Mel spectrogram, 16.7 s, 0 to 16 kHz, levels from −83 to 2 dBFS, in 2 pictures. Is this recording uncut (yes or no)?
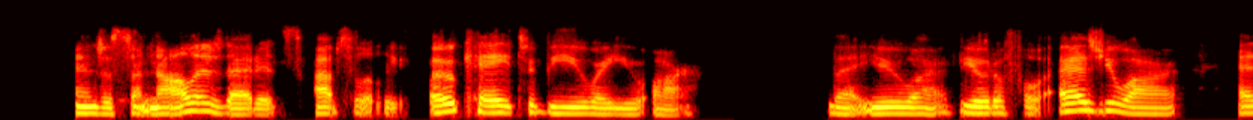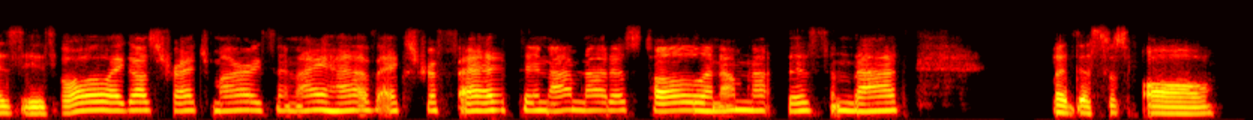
no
